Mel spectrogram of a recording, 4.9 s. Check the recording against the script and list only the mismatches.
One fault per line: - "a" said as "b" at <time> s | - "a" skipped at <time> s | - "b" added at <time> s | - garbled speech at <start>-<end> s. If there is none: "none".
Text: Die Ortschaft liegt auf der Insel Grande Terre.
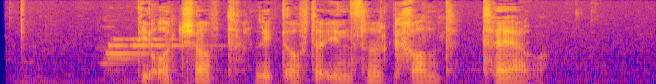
none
